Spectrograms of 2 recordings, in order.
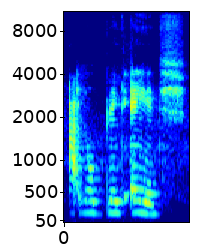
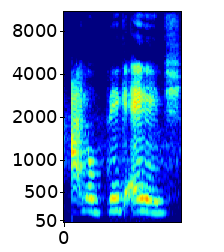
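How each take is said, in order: First: Slow, soft disdainful put-down; scornful. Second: Slow, stretched put-down at normal level; condescending. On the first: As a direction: drag out "At your big age." with contempt. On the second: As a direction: drawl "At your big age." patronizingly. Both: Shown as a demonstration. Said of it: "If they're doing something just dumb".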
